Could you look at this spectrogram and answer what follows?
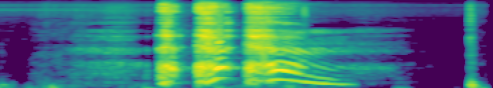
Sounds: Throat clearing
